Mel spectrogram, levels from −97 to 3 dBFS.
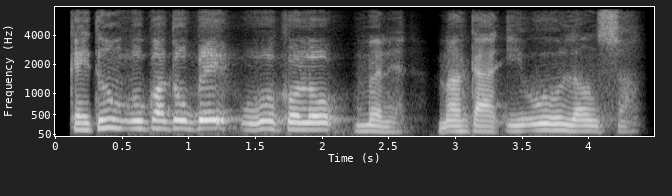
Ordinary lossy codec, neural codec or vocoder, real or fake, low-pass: none; codec, 16 kHz in and 24 kHz out, 0.4 kbps, LongCat-Audio-Codec, two codebook decoder; fake; 7.2 kHz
